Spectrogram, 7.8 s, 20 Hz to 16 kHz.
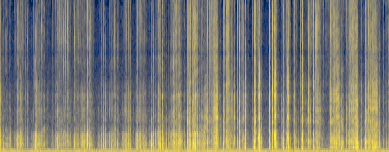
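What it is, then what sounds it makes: Cardboard makeup palette. A small, flat, closed cardboard eyeshadow palette in the Urban Decay Naked style, with a raised sunburst pattern and lettering, is held in both hands and scratched across its embossed front with fingertips and short nails. Dry, papery scratching comes in quick, uneven bursts centred in the mids around 1.1 kHz, with some bright hiss. A steady low hum sits underneath throughout.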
